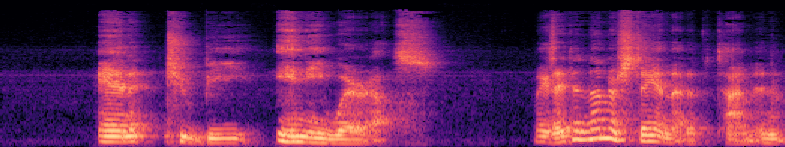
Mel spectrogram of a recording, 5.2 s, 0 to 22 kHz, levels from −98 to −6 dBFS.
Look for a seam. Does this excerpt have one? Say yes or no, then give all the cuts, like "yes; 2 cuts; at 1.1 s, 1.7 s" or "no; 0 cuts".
yes; 4 cuts; at 1.1 s, 1.8 s, 3.3 s, 3.7 s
